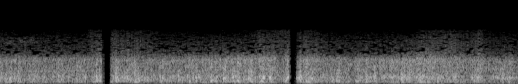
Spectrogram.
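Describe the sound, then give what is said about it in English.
Rushing water roars as a boat shoots into a dark tunnel with rocky walls. A dense, steady, rumbling roar fills the whole passage and briefly cuts out twice. “The rushing of the waters echoes and reverberates from the rocky walls with a noise like thunder.”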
